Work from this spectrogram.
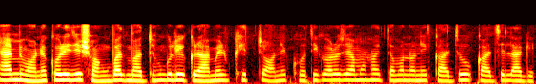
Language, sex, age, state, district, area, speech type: Bengali, female, 30-45, West Bengal, Purba Medinipur, rural, spontaneous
